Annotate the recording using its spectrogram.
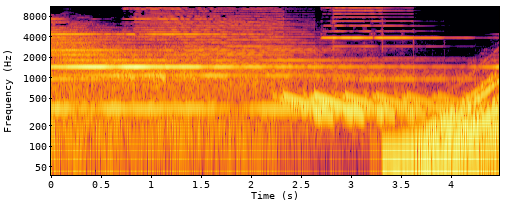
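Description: Korg MS-20M analogue synthesizer module, patched and driven by a Korg SQ-1 step sequencer, playing sustained synth tones. About halfway through it turns to a quick run of falling pitch sweeps, about five a second. Near the end a deep bass note comes in under rising sweeps.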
